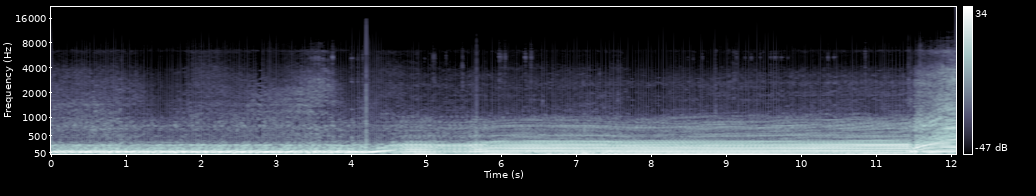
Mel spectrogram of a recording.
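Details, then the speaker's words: Camaro V8 after swapping stock cam for Elgin 1840P cam (228/230, .585 lift, 112 LSA), which fixed the torque converter acting up: deep choppy rumble settling into a strong steady lope, revving cleanly toward 7,000 rpm; healthy. "apparently that's exactly what was going on because it's doing exactly what it should now god this thing sounds good dude nice"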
